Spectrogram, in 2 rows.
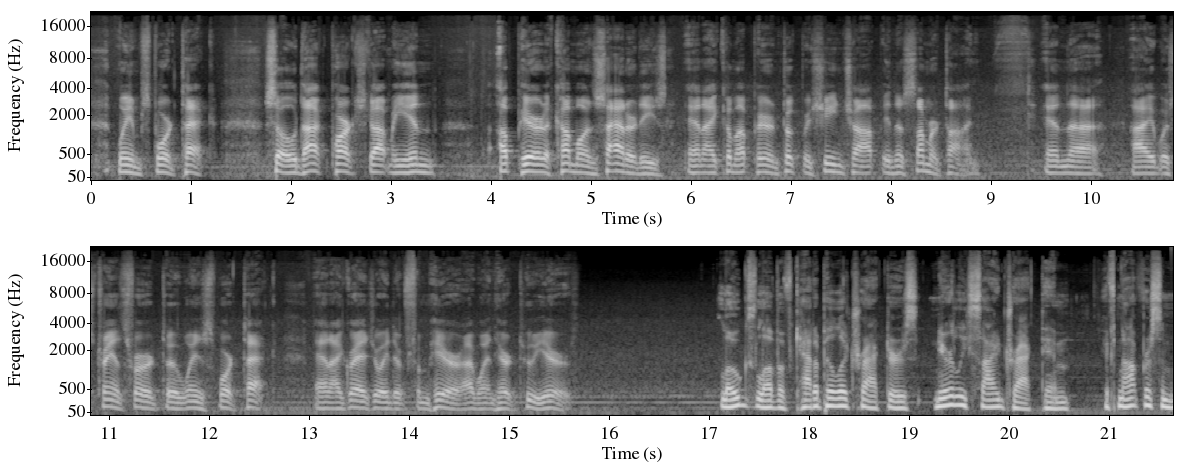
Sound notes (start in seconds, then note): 17.2 voiceover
